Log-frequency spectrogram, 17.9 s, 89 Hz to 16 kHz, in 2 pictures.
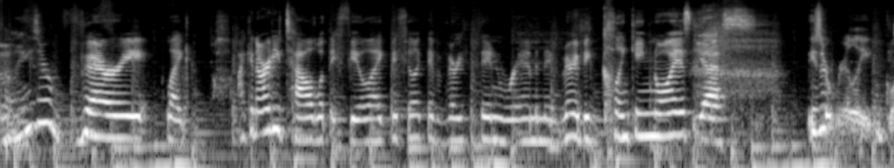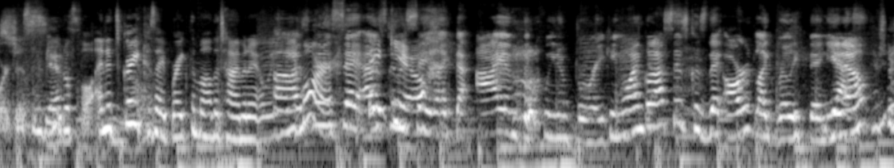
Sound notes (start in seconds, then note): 6.9 sighs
